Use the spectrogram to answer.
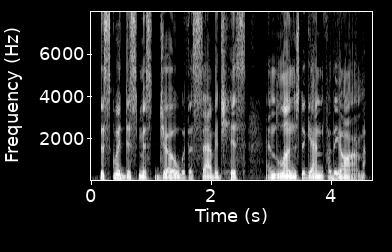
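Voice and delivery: ordinary delivery

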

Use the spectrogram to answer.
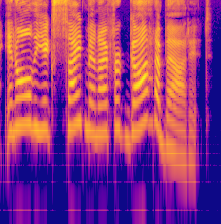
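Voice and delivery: put-on very high excited girl. A narrator's reading. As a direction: gush it breathlessly. Nancy still excited.

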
